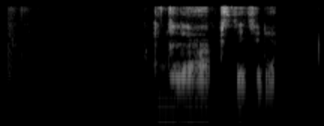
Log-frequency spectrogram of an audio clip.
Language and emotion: Russian, neutral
